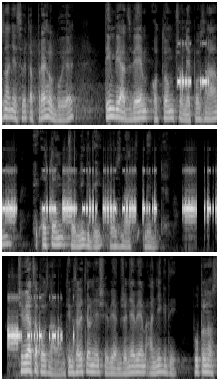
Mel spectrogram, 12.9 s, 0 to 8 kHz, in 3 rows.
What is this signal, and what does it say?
Hellschreiber (Feld-Hell, 122.5 baud), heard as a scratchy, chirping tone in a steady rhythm, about 1000 Hz, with speech in Slovak. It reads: DIE REFORM STEHT.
